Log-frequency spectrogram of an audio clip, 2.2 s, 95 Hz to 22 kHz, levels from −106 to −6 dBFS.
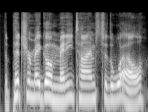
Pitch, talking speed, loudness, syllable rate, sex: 175 Hz, 245 wpm, -18 LUFS, 5.7 syllables/s, male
